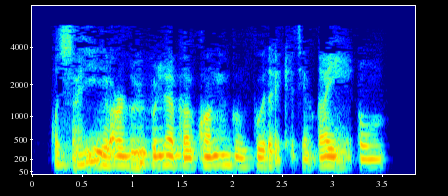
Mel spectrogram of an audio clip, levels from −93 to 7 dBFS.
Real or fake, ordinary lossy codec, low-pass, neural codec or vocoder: fake; MP3, 24 kbps; 7.2 kHz; codec, 16 kHz, 0.5 kbps, FunCodec, trained on Chinese and English, 25 frames a second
